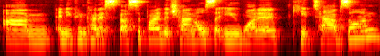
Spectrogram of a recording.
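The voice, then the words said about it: Philadelphia accent. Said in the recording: “my Philly accent ... it's a philly thing”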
